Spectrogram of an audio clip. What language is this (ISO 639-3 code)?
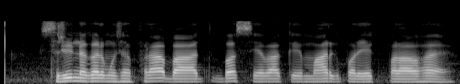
hin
